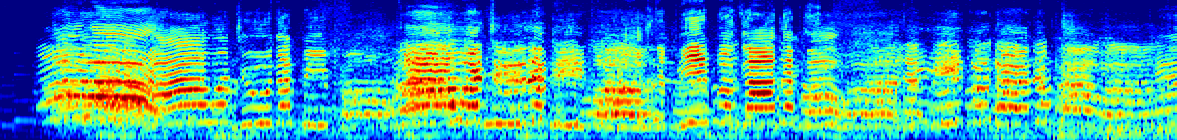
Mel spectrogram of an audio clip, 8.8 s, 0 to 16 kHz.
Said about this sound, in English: I'm in the middle of an estimated 50,000 people marching from Kelvingrove Park to Glasgow Green. It's a designated route well away from the negotiation halls.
